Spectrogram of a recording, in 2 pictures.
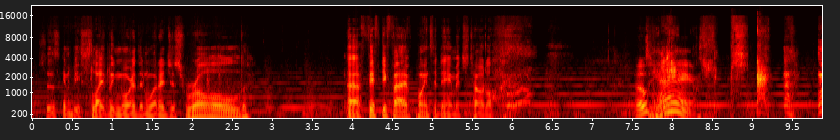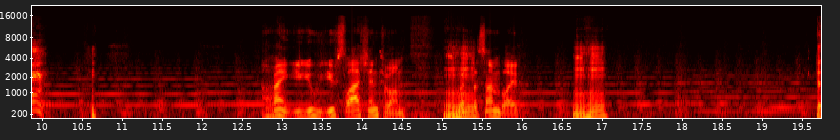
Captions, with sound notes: So it's gonna be slightly more than what I just rolled. 55 points of damage total. - Okay. (grunting) All right, you slash into him with the sun blade. - Mm-hm.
